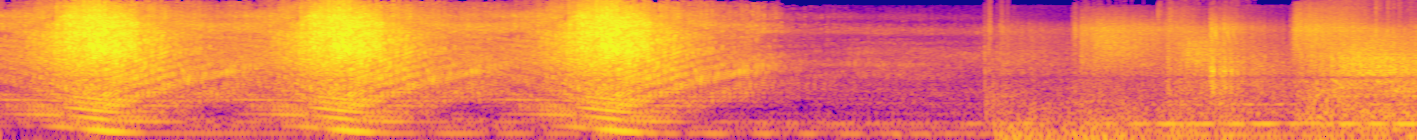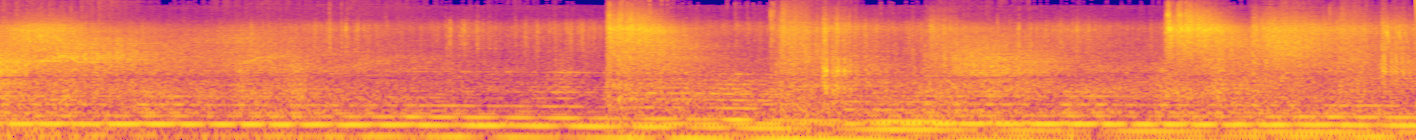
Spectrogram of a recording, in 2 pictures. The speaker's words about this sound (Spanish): El bombardeo a la plaza.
